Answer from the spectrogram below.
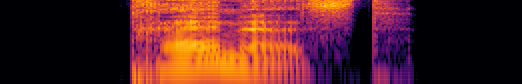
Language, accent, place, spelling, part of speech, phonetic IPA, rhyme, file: German, Germany, Berlin, tränest, verb, [ˈtʁɛːnəst], -ɛːnəst, De-tränest.ogg
- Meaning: second-person singular subjunctive I of tränen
